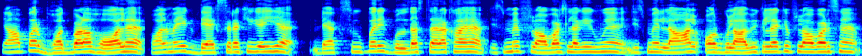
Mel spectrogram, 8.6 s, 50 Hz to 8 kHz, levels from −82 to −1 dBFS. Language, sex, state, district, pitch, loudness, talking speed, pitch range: Hindi, male, Uttar Pradesh, Hamirpur, 215 Hz, -20 LUFS, 235 wpm, 195-225 Hz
